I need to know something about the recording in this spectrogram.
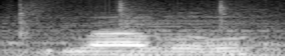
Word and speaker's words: Laval: Laval, Quebec, pronounced Laval.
